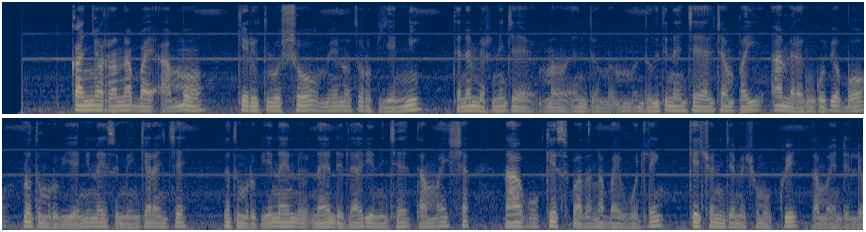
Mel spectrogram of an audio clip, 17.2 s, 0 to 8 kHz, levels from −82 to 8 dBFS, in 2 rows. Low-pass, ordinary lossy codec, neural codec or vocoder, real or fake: 7.2 kHz; none; none; real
